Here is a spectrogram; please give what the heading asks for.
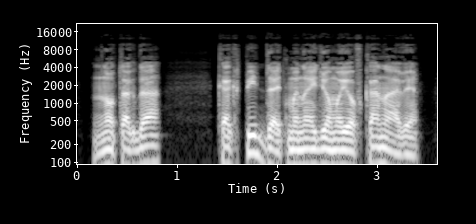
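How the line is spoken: Grim declaration. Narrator (Russian): мрачно заявил сержант

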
